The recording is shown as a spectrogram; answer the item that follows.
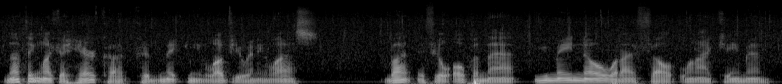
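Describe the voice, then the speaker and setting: A man voicing a quiet, tender young husband, slow and gentle, in a soft ASMR storybook reading. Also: rumbling low, creaky, exaggerated voice, rough recording. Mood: tender, resigned. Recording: audible hiss under steady rain sounds. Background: soft rain.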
